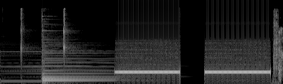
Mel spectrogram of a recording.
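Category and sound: signal or alarm, telephone dial tone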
